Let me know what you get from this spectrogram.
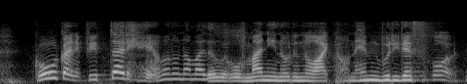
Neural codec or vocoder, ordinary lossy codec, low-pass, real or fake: codec, 16 kHz, 0.5 kbps, X-Codec, WavLM features, trained on Multilingual LibriSpeech; none; none; fake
